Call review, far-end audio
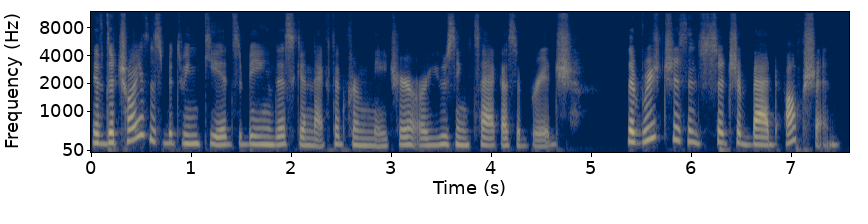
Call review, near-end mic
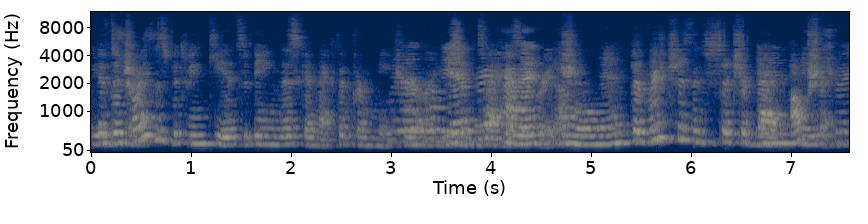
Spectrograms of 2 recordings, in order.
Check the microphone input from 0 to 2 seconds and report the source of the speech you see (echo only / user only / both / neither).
both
